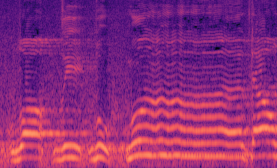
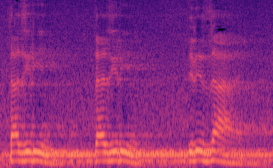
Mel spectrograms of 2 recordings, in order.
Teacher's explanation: Makhraj ialah tepi hujung lidah angkat ke gigi acip. Za sambil terangkat, sambil terangkat pangkal lidah.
